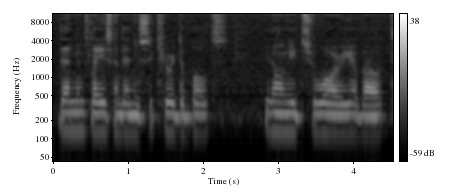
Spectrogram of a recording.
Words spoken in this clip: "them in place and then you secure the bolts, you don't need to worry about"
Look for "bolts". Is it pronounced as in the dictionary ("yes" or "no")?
yes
